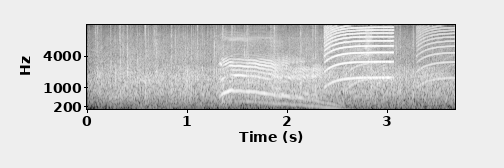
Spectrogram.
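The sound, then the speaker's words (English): Steady crowd applause for the host at the start of the show Highly Cultured fills the whole clip, with loud voices shouting and whooping over it, their cries sliding up and down in pitch. “Clap for me!”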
